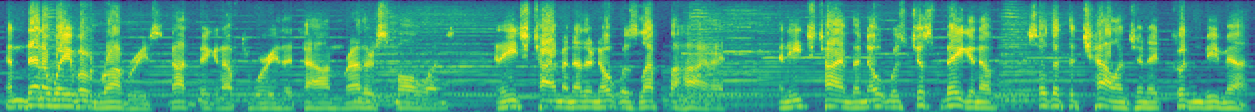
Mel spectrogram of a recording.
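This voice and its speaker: A man as a deep-voiced, terse Western marshal. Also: moderate pace, highs cut off, music in the background, close to an everyday voice. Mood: grim narration. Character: steady, dry-humored adult male Old West marshal. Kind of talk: old-time radio western acting, with first-person narration.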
